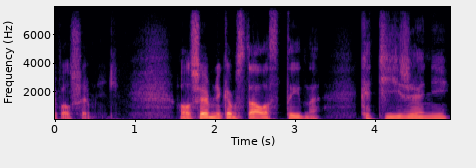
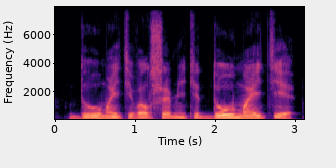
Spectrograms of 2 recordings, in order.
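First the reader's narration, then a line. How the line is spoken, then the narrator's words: Exclaiming. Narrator (Russian): воскликнул Ох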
